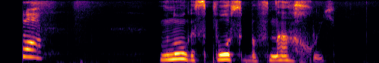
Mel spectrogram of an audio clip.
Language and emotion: Russian, angry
